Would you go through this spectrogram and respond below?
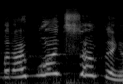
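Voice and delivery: put-on high whining little boy; whiny son voice. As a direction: whine it like a kid wanting a toy. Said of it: "He's like".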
